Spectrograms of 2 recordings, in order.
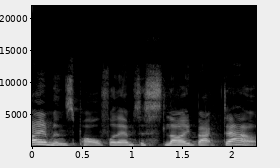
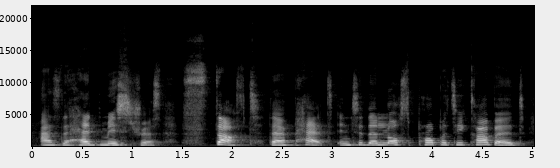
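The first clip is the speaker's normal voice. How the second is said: plain reading voice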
